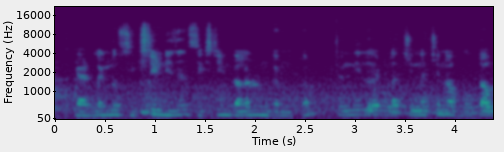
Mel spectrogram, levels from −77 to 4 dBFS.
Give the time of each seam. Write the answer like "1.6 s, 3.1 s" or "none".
2.7 s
